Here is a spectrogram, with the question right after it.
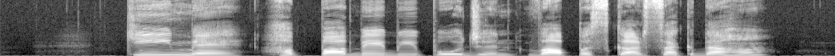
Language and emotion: Punjabi, neutral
